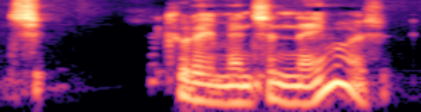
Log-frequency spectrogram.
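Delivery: usual speaking voice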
